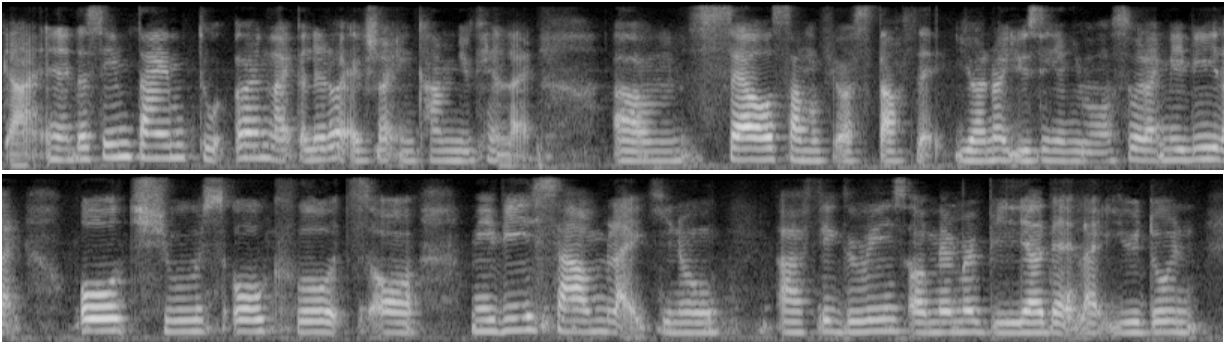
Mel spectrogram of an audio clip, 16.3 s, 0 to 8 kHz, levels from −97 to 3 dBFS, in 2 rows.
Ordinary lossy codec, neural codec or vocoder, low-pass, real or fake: none; codec, 16 kHz, 6 kbps, DAC; 7.2 kHz; fake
